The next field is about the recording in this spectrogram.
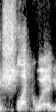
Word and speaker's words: Schleckweg: My name on my birth certificate is Raymond Joseph Schleckweg Jr. So my last name Schleckweg is two syllables. And it means bad way in German. So my name's Ray Badway.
